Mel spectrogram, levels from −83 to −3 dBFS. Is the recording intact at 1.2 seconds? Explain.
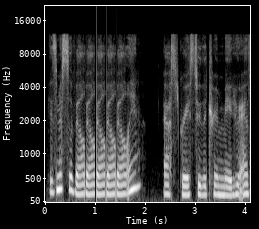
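No. A CD stuck on one turn spans 0.78 to 1.61 s, covering 1.2 s: a scratch throws the laser back one track each revolution, so the same 0.21 s of speech repeats four times, each jump marked by a brief mute, giving a fast, even stutter.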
